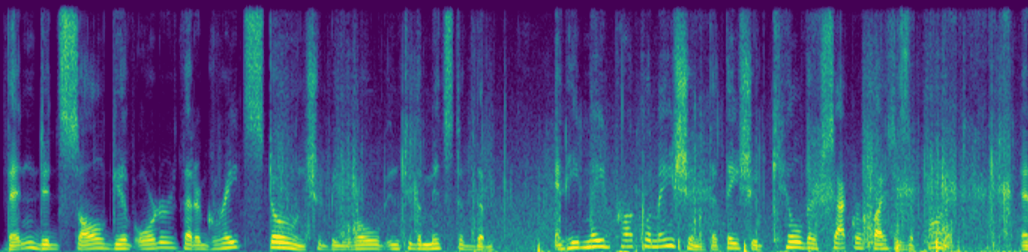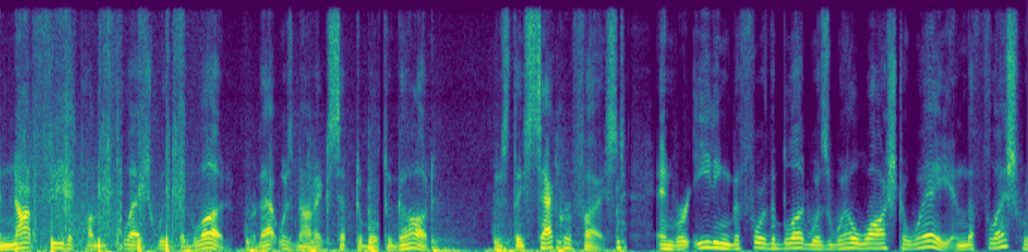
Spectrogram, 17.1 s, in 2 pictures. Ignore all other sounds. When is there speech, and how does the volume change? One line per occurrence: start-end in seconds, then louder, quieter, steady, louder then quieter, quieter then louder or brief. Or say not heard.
0.0-17.0 steady.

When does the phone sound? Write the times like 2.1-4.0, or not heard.
not heard.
